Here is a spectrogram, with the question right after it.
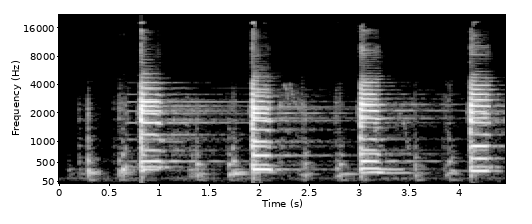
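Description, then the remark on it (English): Dry electric guitar rhythm chinks in a 1970s pop-country style, played with the echo off, land at a steady pace: four bright chord stabs about a second apart, each ringing briefly with quieter muted notes in between and no trailing echo. “probably take the echo off.”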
